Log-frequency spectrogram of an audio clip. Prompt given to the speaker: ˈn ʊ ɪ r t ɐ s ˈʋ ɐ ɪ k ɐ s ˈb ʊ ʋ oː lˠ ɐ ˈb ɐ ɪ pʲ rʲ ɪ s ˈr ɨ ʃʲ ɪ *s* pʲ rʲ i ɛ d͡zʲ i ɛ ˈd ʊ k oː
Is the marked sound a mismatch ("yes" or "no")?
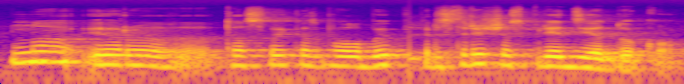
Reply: no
